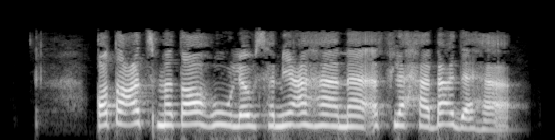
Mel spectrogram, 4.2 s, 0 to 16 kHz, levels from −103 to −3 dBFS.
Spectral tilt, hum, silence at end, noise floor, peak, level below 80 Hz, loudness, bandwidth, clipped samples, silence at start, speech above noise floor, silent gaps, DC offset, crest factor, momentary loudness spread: -3 dB/octave; none; 0.35 s; -48 dBFS; -2 dBFS; -66 dBFS; -15 LUFS; 7.8 kHz; under 0.1%; 0.75 s; 33 dB; none; under 0.1%; 16 dB; 5 LU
